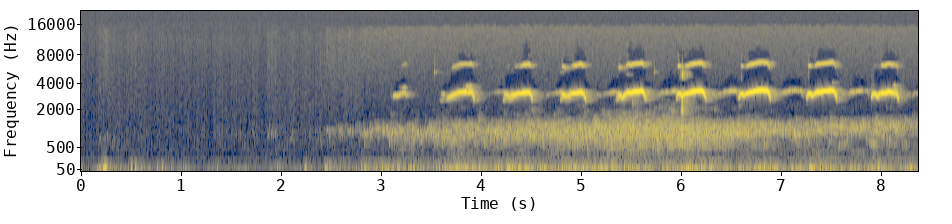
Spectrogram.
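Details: Bald eagle chick on a Dade County nest cam, 20 April 2023, begging for food while the elder chick kicks its siblings from food; a steady series of thin, high, hooked chirps about every half second over low hum.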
